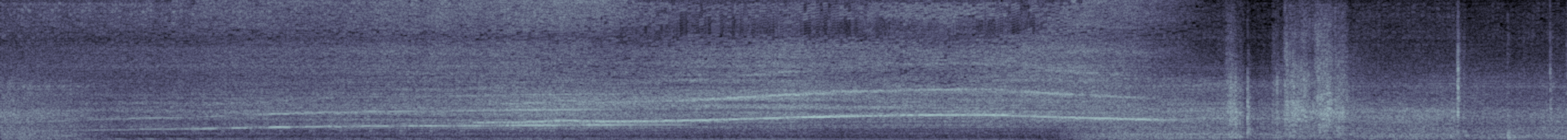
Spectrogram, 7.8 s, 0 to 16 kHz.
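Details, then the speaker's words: Rebuilt Duramax diesel 2500HD ZR2 on first start after repairs, cold with fresh coolant: even quiet idle with a smooth rising turbo whine, no knocks or rattles, much quieter than before; healthy. "Let's fire this puppy up. Sounds good. Watch your fingers. It's quiet. Remember how loud it was before?"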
